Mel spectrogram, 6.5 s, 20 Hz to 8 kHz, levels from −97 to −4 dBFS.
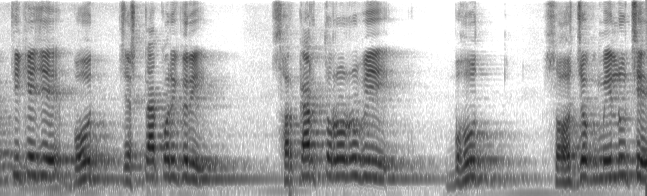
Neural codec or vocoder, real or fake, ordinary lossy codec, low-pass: none; real; none; none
